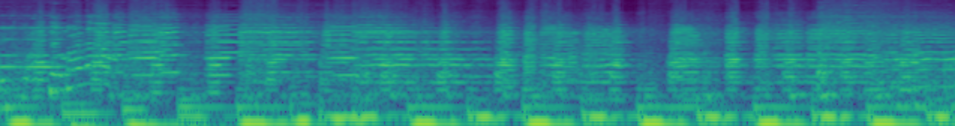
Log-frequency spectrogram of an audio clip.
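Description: A live band playing Latin dance music through loudspeakers, with a steady pulsing bass line under the melody.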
